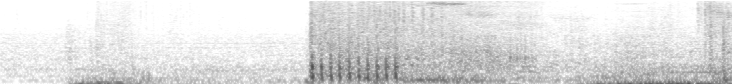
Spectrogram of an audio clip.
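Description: Gunfire from Apex Legends, with one burst of rapid automatic shots followed by fainter scattered fire, close and sharp.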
